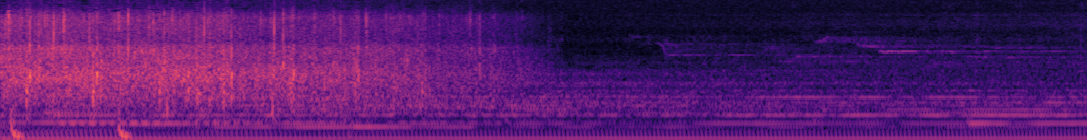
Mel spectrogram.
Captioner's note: applause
